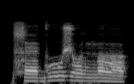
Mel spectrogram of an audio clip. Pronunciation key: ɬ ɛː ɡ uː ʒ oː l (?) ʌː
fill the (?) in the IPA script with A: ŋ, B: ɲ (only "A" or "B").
A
